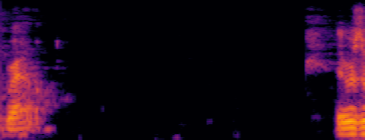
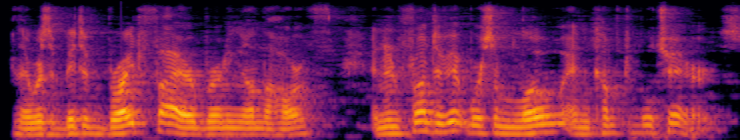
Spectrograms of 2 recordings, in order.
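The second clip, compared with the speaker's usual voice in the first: ordinary delivery, nothing marked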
